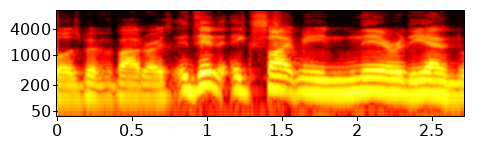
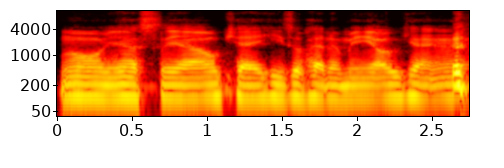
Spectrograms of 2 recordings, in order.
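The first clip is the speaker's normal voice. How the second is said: dull, low, drawn-out radio drone; 4 semitones lower, 8 dB quieter than usual. Imitating a driver talking over the radio: boring Piastri radio voice. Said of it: "He sounds so boring over the radio".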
